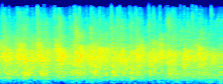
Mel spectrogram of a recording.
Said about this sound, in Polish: Dzień dobry. Dzień dobry. Poprosimy o brawa. Dzień dobry państwu.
